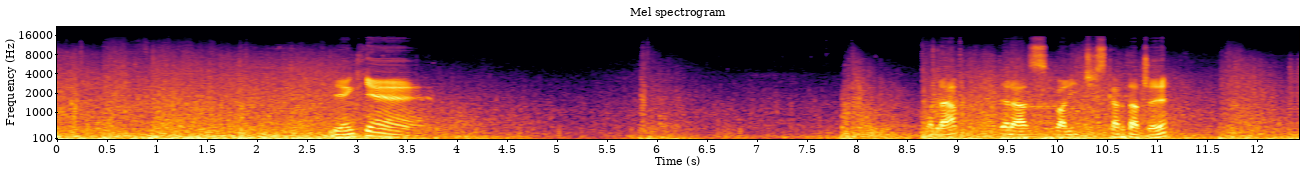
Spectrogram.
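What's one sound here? Waves wash and roll against wooden sailing ships at sea.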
